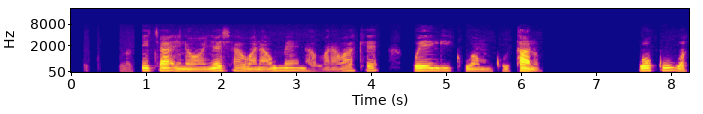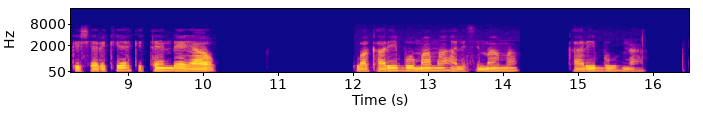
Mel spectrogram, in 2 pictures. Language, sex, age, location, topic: Swahili, male, 18-24, Wajir, government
